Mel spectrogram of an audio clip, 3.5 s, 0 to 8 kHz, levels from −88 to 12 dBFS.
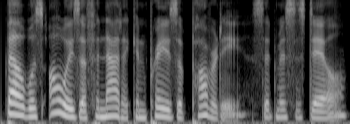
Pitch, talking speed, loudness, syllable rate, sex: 200 Hz, 205 wpm, -20 LUFS, 5.5 syllables/s, female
